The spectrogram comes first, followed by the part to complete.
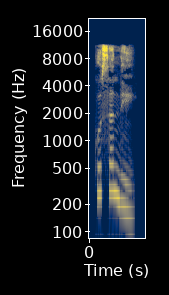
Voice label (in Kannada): "ಕ್ಷಾಂತ", Kannada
